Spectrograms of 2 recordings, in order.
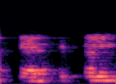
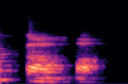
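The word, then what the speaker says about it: kappa: Capital के, और इस के को प्रोनाउंस करते हैं बेटा कापा। क्या प्रोनाउंस करते हैं? कापा।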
